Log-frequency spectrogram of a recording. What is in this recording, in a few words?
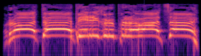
Russian; mohaa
